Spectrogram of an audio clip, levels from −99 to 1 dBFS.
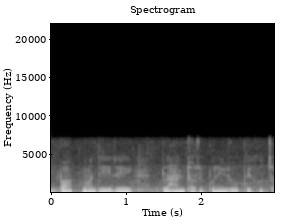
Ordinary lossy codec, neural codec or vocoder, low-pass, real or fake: none; none; 7.2 kHz; real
